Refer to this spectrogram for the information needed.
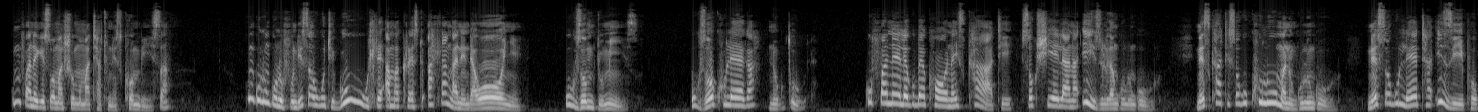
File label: zulu bible; good news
